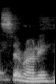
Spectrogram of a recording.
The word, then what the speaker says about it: Cerrone: UFC star Conor McGregor will make his return in January against Donald Cowboy Cerrone. Am I saying that correctly? – Cerrone, yep.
